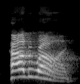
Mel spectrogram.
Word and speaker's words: Calderon: Did I say it right? Calderon. Perfect.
